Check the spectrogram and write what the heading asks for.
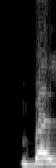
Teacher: کلمت بل میں لام ساکن کو ظاہر کریں گے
